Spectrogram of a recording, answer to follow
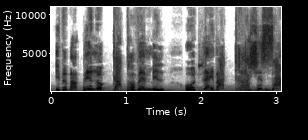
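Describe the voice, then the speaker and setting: A shrill, mincing male prison inmate squeals his lines high above normal speech. A man puts him on as a mocking impression, pushing the voice up into an exaggerated falsetto with faint guitar music behind. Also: brisk, gravelly, a bit bright, exaggerated voice. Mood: complaining.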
